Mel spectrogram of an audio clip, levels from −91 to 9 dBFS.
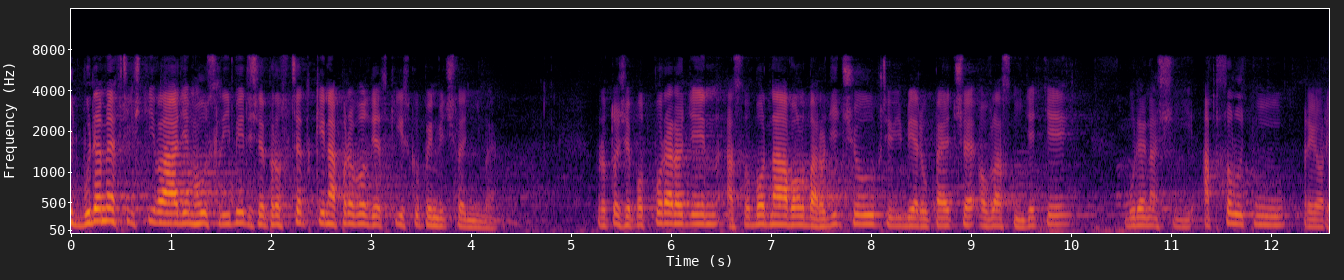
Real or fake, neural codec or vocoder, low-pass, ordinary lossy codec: real; none; 7.2 kHz; MP3, 64 kbps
